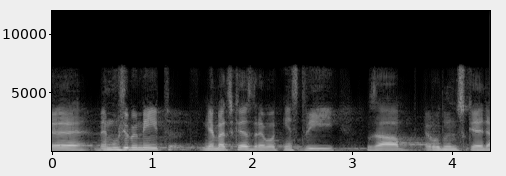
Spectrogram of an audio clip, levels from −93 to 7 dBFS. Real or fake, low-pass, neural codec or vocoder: fake; 7.2 kHz; codec, 16 kHz, 1 kbps, X-Codec, HuBERT features, trained on general audio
